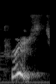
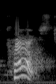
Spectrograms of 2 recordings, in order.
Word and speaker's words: Proust: some library and she didn't know how to pronounce Proust. She thought it was Proust.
